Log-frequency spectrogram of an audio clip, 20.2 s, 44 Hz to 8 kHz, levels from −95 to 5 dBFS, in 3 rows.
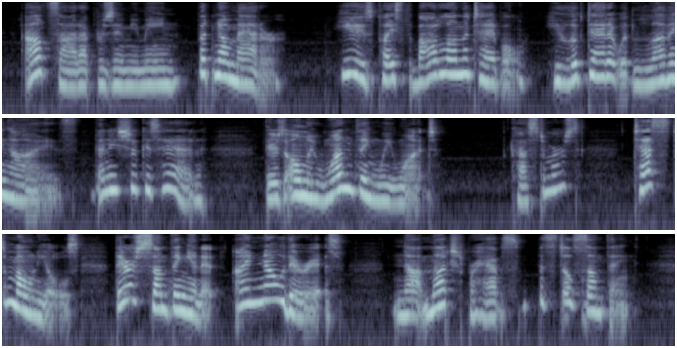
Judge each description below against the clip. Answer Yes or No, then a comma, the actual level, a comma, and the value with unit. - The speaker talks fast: No, average, 145 wpm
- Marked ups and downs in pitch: Yes, wide, 7.2 semitones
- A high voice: Yes, high, 225 Hz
